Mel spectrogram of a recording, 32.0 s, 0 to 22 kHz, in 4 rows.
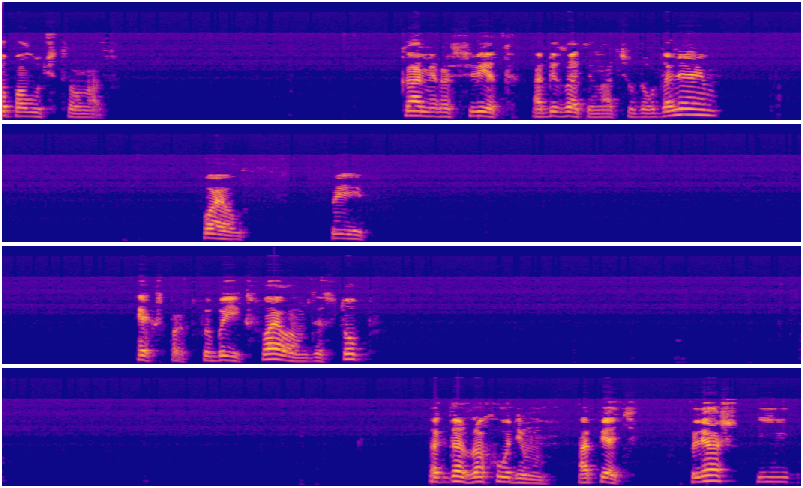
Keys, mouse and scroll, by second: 4.8 shift+click, 5.8 Delete, 9.2-17.9 drag, 26.9-31.9 drag.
